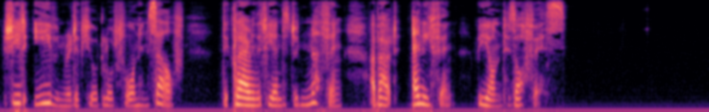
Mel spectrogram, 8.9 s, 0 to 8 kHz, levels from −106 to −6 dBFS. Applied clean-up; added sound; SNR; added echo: none; none; none; none.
